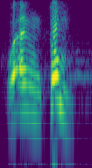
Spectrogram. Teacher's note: ادغم بقى ميم مع ميم، ادغم بغنة، وانتم معري، رقق لي الراء، معري، معرضون.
